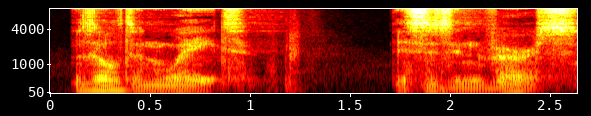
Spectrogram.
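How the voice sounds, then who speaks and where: A man does a put-on character voice, raspy and very deep in pitch. His low tone rumbles through the act. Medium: video game. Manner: terse, dry, low-key.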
